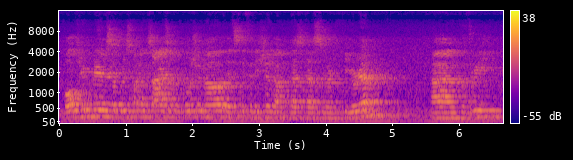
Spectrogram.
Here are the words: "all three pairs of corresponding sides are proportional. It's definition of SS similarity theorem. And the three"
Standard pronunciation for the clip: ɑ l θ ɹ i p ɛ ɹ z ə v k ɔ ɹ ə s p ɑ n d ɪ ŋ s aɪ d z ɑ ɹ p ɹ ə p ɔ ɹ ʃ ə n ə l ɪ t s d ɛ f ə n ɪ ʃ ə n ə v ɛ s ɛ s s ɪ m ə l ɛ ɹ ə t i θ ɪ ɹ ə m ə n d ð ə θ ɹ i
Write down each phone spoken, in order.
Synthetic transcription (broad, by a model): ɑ l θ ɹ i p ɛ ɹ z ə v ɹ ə s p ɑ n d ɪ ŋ s aɪ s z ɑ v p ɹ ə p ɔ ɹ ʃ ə n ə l ɪ t s d ɛ f ə n ɪ ʃ ə n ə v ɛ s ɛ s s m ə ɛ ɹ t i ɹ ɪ ə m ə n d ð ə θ ɹ i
